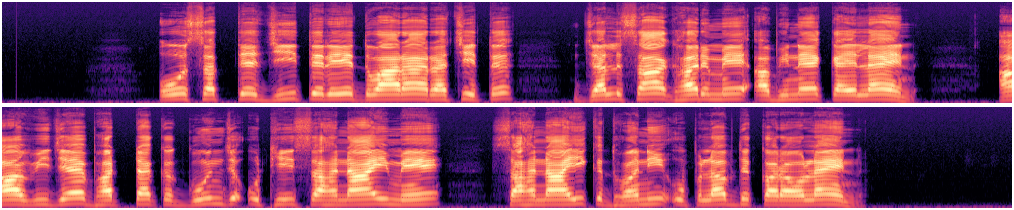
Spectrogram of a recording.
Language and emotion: Maithili, neutral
